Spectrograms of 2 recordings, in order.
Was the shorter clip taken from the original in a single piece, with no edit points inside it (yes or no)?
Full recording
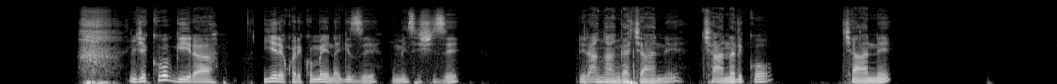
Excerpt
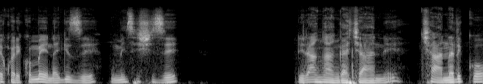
yes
